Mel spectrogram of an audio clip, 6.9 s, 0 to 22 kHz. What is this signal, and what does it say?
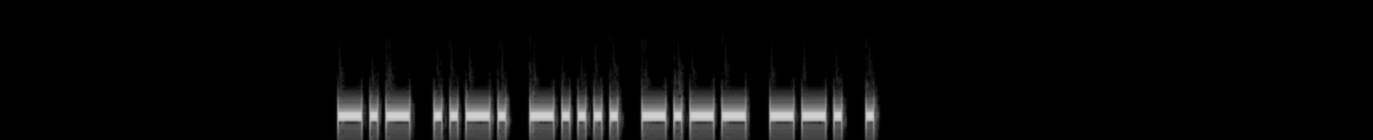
Morse code, heard as a keyed tone, about 30 wpm, 700 Hz. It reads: KF6YGE
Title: USA Call Signs - 6 Characters - Repeated 2x - 30wpm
